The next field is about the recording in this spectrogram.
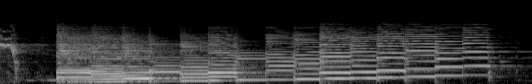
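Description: Distorted electric guitar playing the major scale as hammer-on notes, roughly a dozen climbing steadily in pitch with an even rhythm, each note ringing and buzzing into the next, with no talking.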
